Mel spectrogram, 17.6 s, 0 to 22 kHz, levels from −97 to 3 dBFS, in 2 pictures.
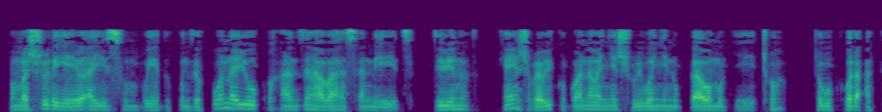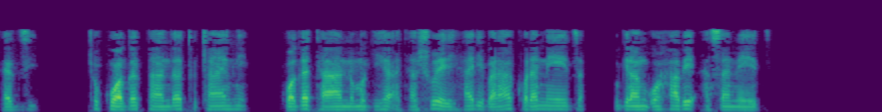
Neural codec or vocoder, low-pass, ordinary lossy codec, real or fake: codec, 16 kHz, 4 kbps, FunCodec, trained on Chinese and English, 50 frames a second; 7.2 kHz; MP3, 32 kbps; fake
